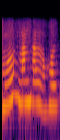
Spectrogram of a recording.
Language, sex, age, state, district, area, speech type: Assamese, female, 18-30, Assam, Dibrugarh, rural, conversation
